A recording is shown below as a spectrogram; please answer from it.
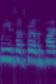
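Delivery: put-on childlike pleading, begging. Retelling how the kids asked to go to the park: imitating kids begging. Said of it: "the kids were begging me".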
